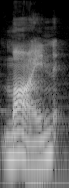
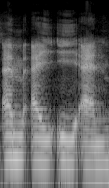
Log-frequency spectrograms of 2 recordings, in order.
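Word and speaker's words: Maen: the price range now mine which I call it mine it's m a n but it's actually pronounced man apparently it is a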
